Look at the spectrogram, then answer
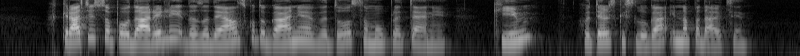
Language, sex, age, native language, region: Slovenian, female, 18-29, Slovenian, Savinja region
